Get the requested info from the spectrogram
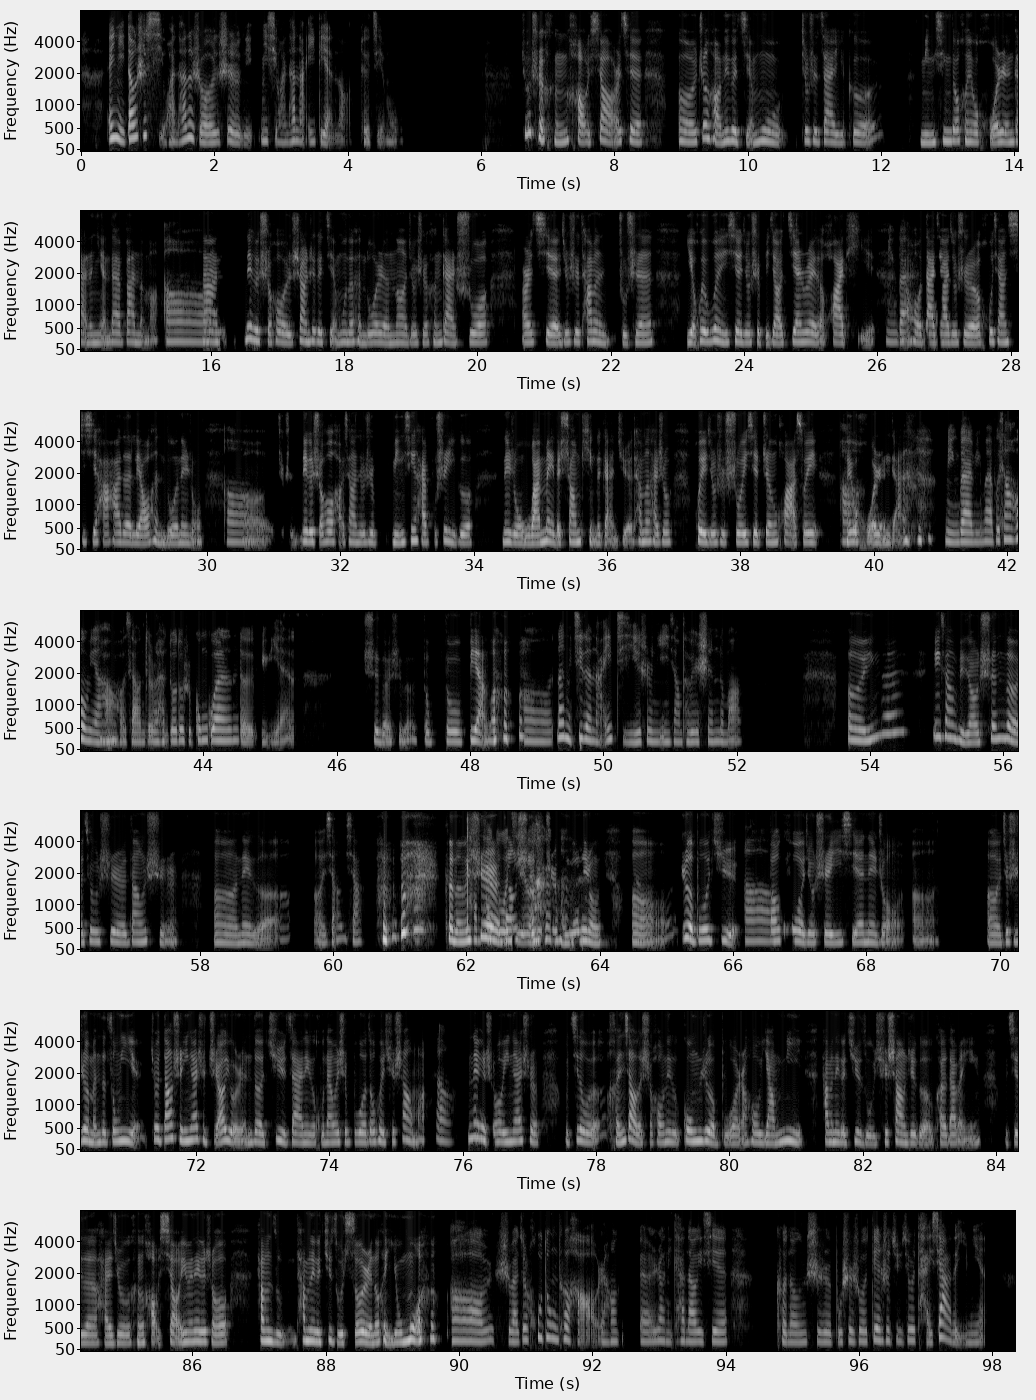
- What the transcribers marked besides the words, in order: chuckle; laugh; laugh; other noise; chuckle; chuckle
- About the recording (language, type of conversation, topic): Chinese, podcast, 你小时候最爱看的节目是什么？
